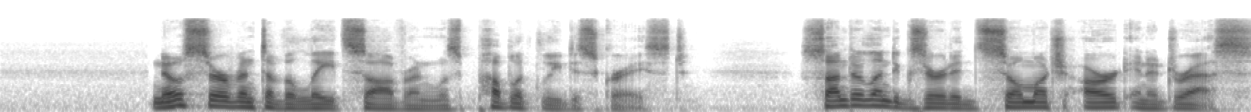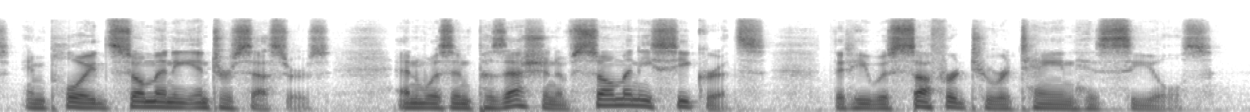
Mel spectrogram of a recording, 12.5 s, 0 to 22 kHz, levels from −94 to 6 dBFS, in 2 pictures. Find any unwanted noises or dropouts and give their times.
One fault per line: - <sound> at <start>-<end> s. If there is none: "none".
none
